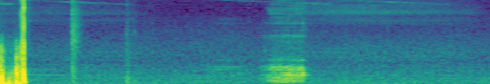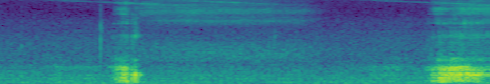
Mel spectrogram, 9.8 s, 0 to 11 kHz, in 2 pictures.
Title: Grandma snoring Part 1 #funny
